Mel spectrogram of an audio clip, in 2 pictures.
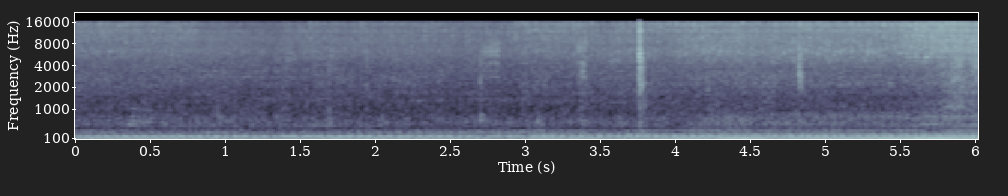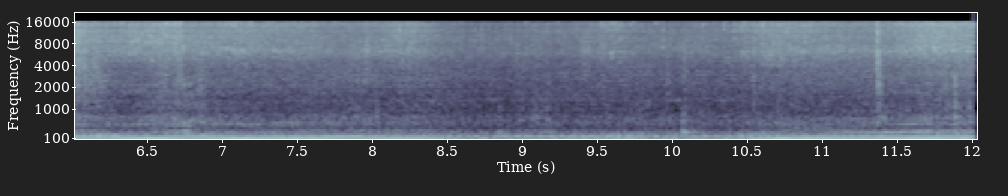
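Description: Lifted Jeep Wrangler's engine working at low speed as it crawls up a rock ledge, steady underneath and swelling louder twice as the throttle is opened, about halfway through and again near the end.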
